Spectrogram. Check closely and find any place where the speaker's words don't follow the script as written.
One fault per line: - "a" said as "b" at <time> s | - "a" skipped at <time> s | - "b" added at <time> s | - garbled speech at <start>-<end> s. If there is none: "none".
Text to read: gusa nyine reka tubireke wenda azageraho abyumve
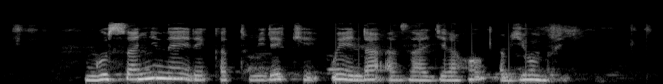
none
